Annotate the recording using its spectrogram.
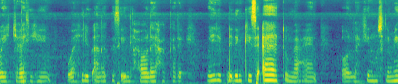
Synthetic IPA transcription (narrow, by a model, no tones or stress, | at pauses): wɛjt͡ʃɛʕɛljɪɦiːn | wɑːɦɪlɪbʔa̰ːnlɣɐkʰɐsḭːnɪħɔːlɛjħakʰɐlɛwɑːhɪlɪb̚ɖɐdɐŋkʰiːsɐ̰ʔaːd̪̥ʊ̰mɐʕɛːn | ʔɔːlaːkʰɪnmʊslɪmiː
